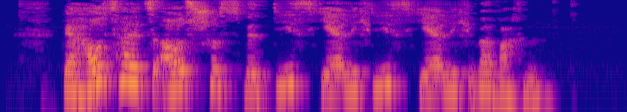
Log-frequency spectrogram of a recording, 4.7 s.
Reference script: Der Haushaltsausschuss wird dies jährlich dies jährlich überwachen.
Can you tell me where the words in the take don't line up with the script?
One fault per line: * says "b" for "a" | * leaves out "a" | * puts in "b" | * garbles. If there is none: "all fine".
all fine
